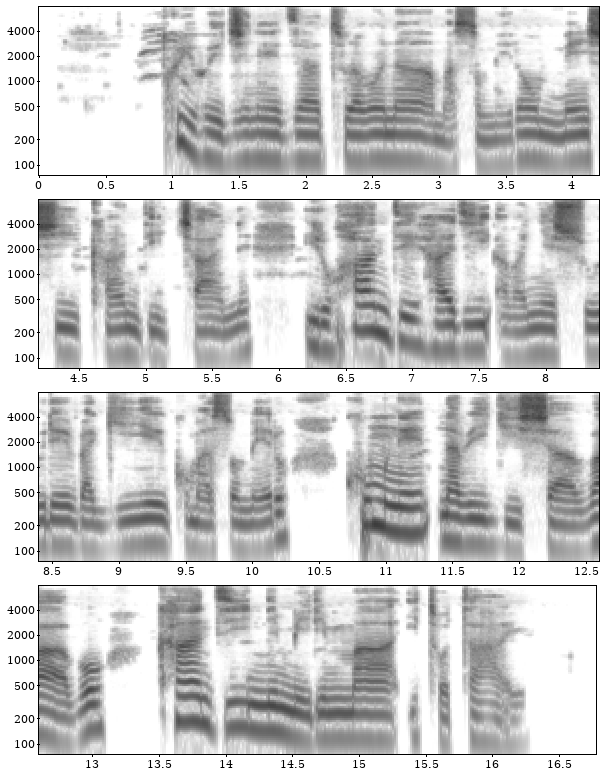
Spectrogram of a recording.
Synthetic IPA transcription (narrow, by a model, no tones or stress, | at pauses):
twiːwe̞d͡ʒe̞ne̞ːzatʰuɾaβo̞naːmaso̞me̞ɾo̞me̞ːnʃikʰaːndit͡ʃaːne̞iɾuhaːnde̞ɦaɾiʔaβaɲe̞ʃuːɾe̞βaɡiːje̞kʰumaso̞me̞ɾo̞kʰumŋe̞naβiɡiʃaβaːβo̞ | kʰaːndinimiɾimaitʰo̞tʰaha̰je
